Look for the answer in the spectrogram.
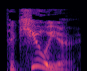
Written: peculiar

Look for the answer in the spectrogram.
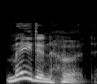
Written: maidenhood

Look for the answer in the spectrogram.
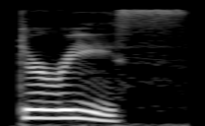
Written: darice

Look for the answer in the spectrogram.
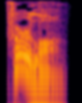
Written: furlong

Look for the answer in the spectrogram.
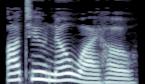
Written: ahtunowhiho

